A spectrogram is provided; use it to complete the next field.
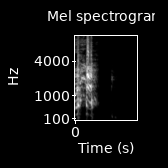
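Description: A loud cough bursts out in two quick, harsh pulses, then fades into a brief, much softer throaty sound and near silence; the cough is given to get someone's attention while leaving a shop after making purchases.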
